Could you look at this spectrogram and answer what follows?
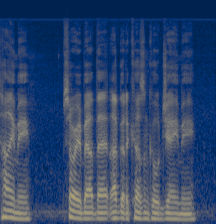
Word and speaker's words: Jaime: It's pronounced Jaime.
